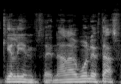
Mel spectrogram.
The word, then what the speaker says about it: Gillian Flynn: fake murder mystery really fast and he's like jilli and Flynn wrote this she was expensive and that's I always think because it's she says it's pronounced Gillian Flynn and I wonder if that's one of his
